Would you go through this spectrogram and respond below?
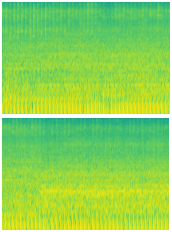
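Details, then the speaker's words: Snowblower small engine, rebuilt last year after throwing a rod, carb just tuned, started with full choke and three primer shots: quick, even firing pulses with steady low thump; runs smoothly, normal running. "that thing runs pretty good. Pretty happy with that."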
